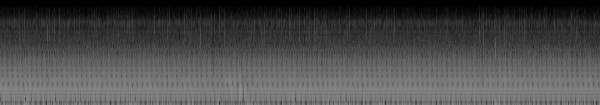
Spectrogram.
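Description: Steady electrical hum, a mains-type buzz with a crackling hiss over it.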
